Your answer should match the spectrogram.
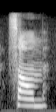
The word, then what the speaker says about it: psalm: This, however, is silent like the tomb. Compare such words as Tarmigan, Psalm, and Theis.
